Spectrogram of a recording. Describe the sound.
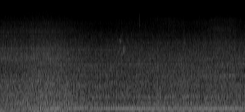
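A car's engine rumbles in a low, steady drone as the vehicle drives across, holding an even level throughout with no speech.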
